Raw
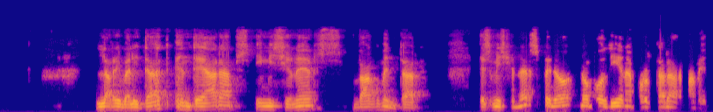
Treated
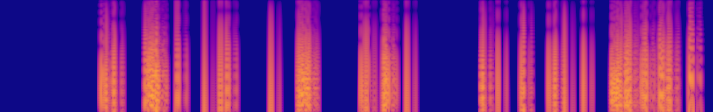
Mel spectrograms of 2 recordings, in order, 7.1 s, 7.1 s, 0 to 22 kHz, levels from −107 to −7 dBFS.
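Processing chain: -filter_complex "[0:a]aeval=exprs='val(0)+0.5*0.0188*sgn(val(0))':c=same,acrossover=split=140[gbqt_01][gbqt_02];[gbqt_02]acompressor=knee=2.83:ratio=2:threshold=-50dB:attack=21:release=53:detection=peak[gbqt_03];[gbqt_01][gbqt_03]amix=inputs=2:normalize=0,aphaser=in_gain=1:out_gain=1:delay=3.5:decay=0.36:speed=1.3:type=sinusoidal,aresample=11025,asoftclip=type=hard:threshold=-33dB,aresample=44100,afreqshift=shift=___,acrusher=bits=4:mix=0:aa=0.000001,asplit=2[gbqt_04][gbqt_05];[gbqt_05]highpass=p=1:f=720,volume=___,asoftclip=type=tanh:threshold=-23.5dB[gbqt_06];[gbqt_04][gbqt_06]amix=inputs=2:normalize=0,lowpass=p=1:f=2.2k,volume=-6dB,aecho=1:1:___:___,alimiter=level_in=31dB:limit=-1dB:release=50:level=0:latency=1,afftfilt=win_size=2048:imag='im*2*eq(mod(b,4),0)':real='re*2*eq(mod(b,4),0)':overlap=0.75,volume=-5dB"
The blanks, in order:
26, 22dB, 83, 0.0944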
